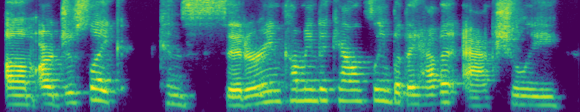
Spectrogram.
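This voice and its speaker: A woman's voice: mid-range voice, fairly quick. A woman interviewing a colleague, asking friendly, rambling questions with many fillers. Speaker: interviewer, fellow counselor.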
